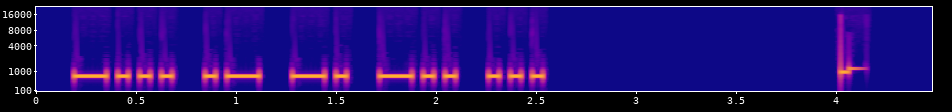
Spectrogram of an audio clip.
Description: Morse code, heard as a keyed tone, about 21 wpm, 690 Hz. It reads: BANDS
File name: Difficult Words with Hints - 22wpm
